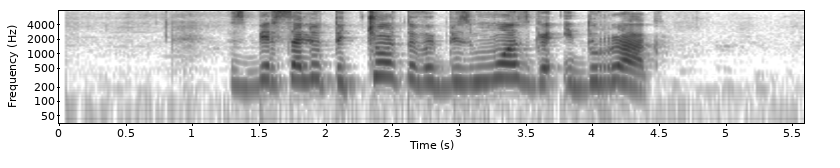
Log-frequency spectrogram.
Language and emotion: Russian, angry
